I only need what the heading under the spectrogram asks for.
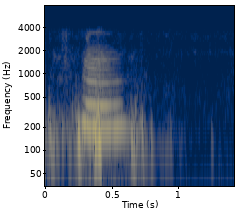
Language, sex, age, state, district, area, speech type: Santali, female, 18-30, West Bengal, Malda, rural, conversation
